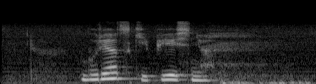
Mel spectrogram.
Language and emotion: Russian, sad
